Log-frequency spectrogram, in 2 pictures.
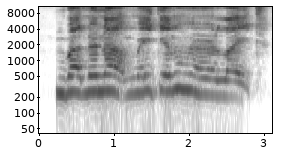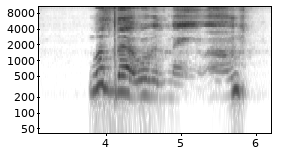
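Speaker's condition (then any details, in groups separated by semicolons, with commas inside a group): Cerebral palsy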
